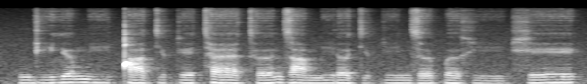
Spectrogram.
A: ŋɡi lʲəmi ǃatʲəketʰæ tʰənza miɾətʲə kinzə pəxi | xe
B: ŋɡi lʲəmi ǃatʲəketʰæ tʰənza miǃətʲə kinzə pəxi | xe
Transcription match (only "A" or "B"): A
